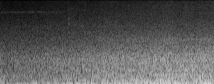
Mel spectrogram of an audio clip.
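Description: Rumbling, rushing noise of a passing road vehicle, growing steadily louder.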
